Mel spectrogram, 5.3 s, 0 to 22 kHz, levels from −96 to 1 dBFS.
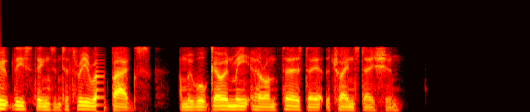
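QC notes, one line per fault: throughout, Bluetooth CVSD headset codec: the link uses a one-bit adaptive delta coder, consistent with 64 kbps CVSD, so nothing passes above 4 kHz, s sounds turn scratchy, loud highs distort, and granular hiss underlies the speech.
0.96–1.05 s, Bluetooth headset packet repeated: between "these things into three" and "bags and we will", lost packets were filled by decoding the previous packet again, producing a steady buzz near 267 Hz for about 79 ms.
2.07 s, Bluetooth headset packet repeated: just before "go and meet her", a brief loss of about 11 ms was covered by re-decoding the last packet, which comes through as a short buzzy tick.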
